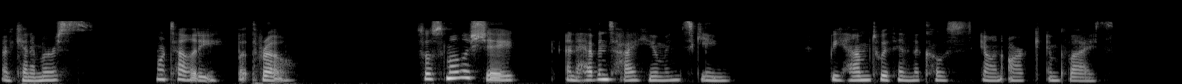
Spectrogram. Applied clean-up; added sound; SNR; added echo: neural mask model DeepFilterNet 3.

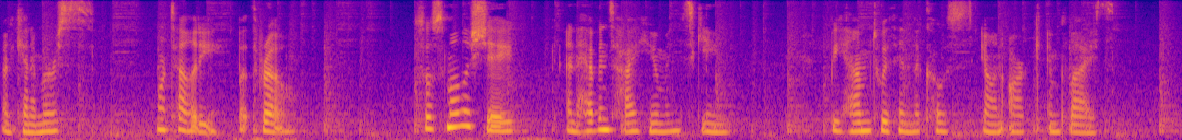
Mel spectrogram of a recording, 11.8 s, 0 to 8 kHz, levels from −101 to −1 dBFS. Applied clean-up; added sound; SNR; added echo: none; Ocean + Drum / Drum kit; 16 dB; none.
